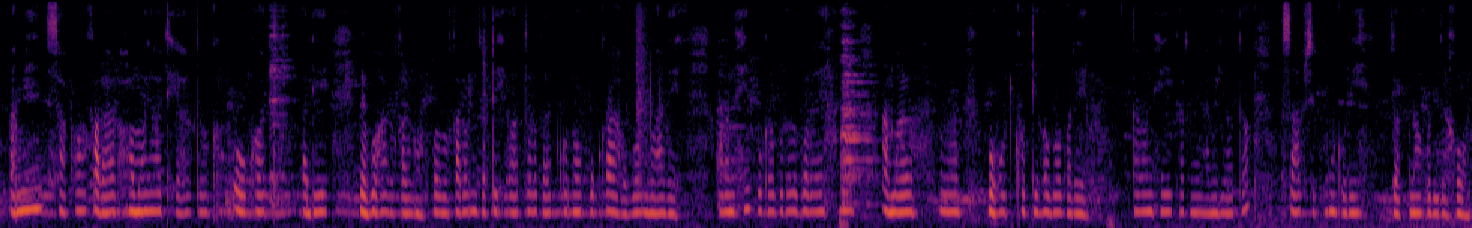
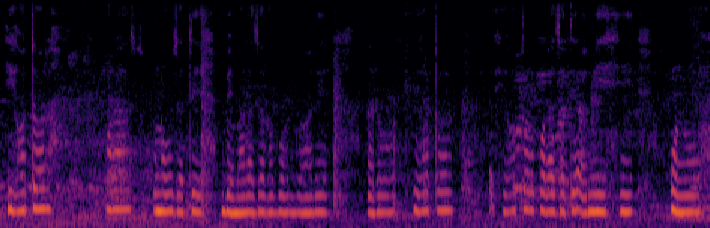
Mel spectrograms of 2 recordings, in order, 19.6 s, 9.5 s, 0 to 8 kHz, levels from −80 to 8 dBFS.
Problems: none marked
